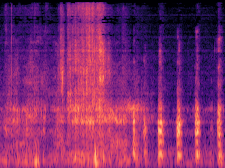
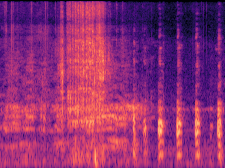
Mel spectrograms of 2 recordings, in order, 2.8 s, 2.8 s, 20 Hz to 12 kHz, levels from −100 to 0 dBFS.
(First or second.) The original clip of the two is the second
